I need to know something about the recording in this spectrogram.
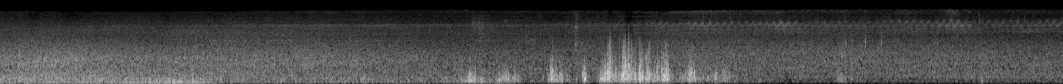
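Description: Cars drive along a nearby street.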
